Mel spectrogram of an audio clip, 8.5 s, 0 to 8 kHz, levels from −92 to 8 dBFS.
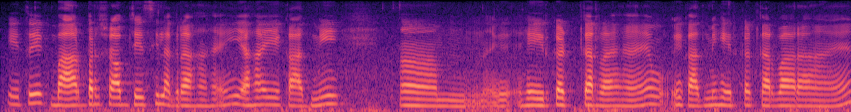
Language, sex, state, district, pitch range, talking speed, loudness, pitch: Hindi, female, Delhi, New Delhi, 170-200 Hz, 175 wpm, -18 LUFS, 185 Hz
